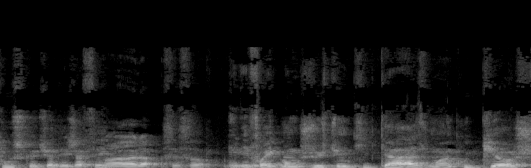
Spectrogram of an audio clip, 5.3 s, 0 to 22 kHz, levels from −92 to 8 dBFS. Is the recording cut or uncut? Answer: uncut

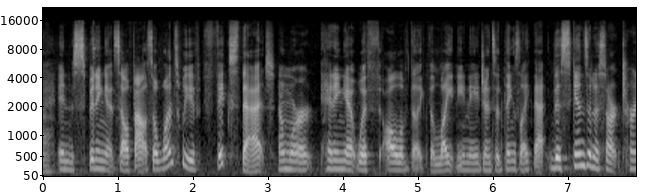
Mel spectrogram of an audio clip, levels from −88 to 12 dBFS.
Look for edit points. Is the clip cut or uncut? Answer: cut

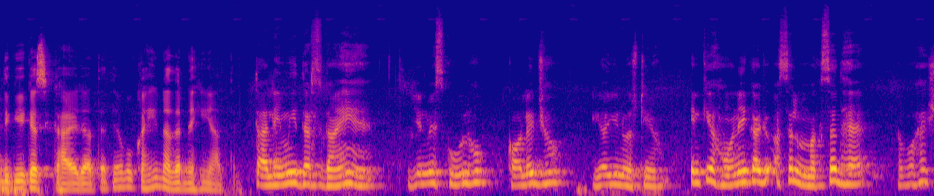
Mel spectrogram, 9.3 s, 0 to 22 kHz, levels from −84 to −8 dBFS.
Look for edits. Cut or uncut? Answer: cut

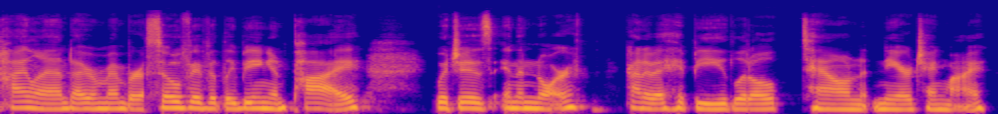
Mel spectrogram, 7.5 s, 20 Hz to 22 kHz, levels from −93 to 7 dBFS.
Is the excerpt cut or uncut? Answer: cut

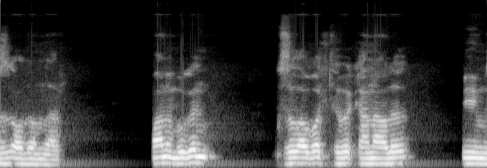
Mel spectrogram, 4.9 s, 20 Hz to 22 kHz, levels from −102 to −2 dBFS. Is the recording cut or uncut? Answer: uncut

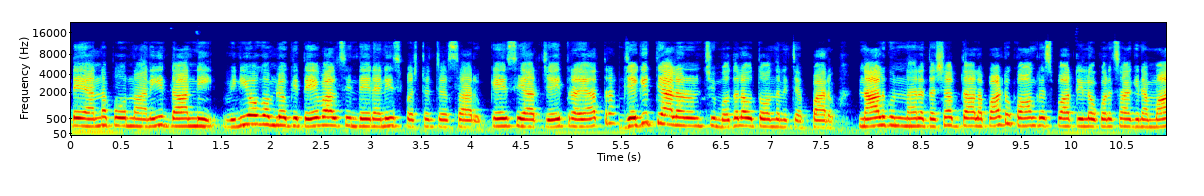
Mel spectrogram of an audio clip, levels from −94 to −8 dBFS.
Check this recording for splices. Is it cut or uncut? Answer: cut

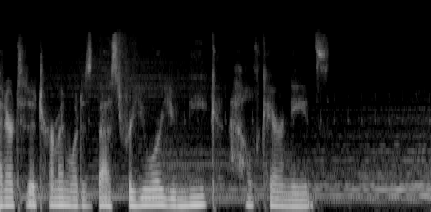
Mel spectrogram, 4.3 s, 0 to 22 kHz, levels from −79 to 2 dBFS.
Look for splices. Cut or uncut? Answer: cut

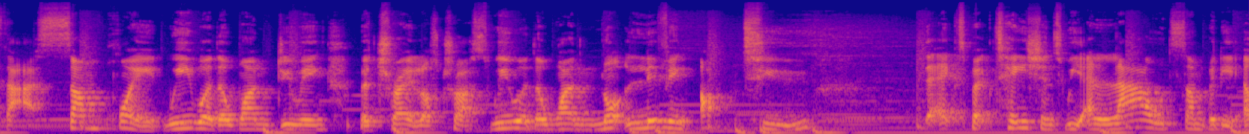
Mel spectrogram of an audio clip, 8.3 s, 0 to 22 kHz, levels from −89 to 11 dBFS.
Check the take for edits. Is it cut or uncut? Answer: cut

